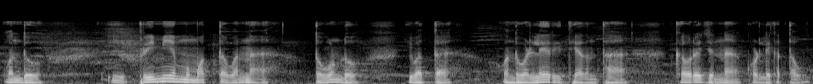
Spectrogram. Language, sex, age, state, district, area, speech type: Kannada, male, 30-45, Karnataka, Dharwad, rural, spontaneous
